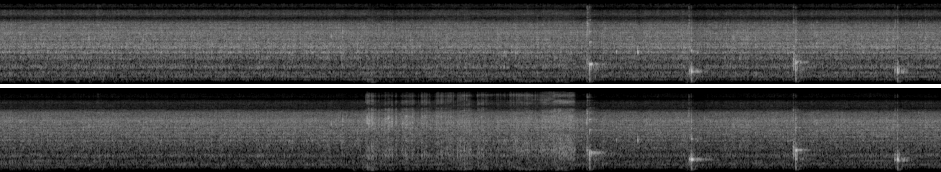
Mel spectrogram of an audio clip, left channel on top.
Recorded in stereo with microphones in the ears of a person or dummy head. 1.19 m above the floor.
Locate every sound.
0.0 s running water: 20° left (ahead or behind), 0.9 m
3.6 s tearing paper: 50° right (ahead or behind), 0.6 m
5.9 s ticking: 5° left (ahead or behind), 1.0 m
